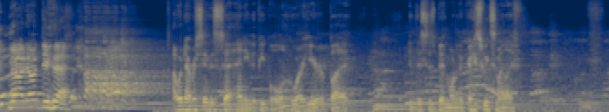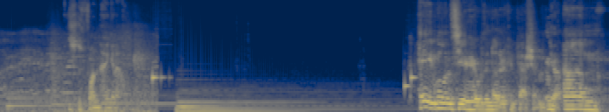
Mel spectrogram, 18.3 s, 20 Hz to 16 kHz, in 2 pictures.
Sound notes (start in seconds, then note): 1.1 laughter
